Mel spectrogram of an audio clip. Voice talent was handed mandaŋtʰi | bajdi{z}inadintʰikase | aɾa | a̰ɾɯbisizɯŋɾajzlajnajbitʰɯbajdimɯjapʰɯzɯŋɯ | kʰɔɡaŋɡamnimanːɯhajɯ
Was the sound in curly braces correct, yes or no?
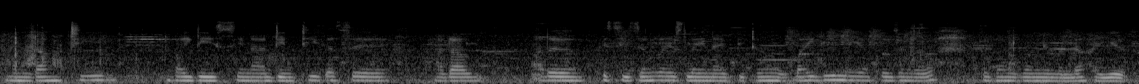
no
